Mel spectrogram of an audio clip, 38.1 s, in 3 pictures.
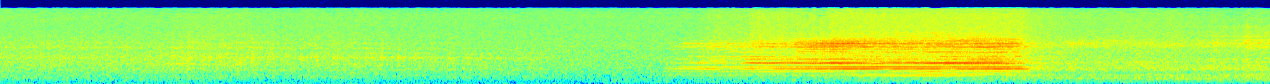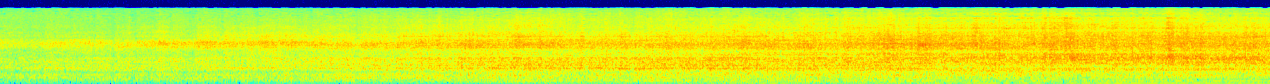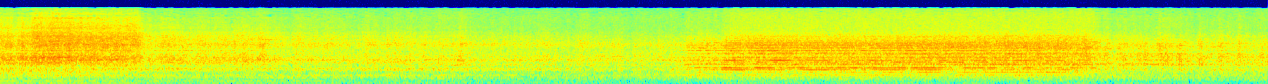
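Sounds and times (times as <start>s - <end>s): train wheels on rails: 0.0s - 38.0s
train horn blast: 6.6s - 10.8s, 32.1s - 36.5s.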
